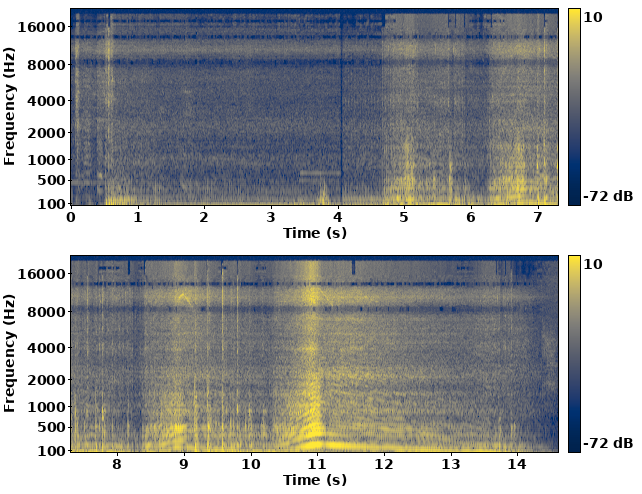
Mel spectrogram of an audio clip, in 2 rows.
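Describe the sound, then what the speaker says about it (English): A BMW Z4 roadster with a 2-litre four-cylinder engine and twin exhaust starts up nearby, then revs repeatedly with rising and falling sweeps, a deep rumbling idle underneath and occasional pops, loud and close throughout. "I'm going to start it up so you can hear what it sounds like."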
